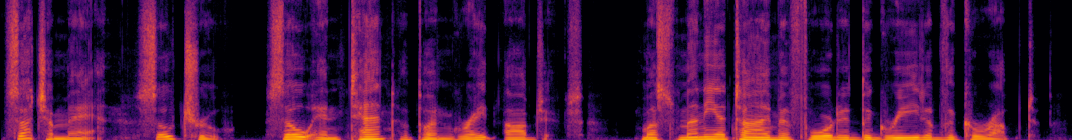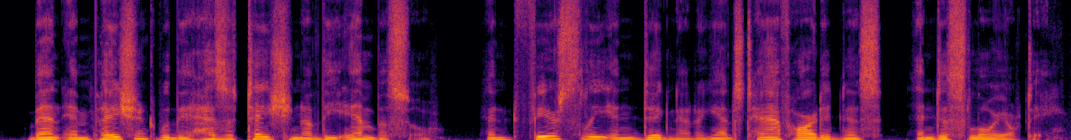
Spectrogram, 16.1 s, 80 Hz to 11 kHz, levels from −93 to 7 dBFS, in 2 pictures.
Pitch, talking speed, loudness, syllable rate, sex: 140 Hz, 140 wpm, -19 LUFS, 4.4 syllables/s, male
